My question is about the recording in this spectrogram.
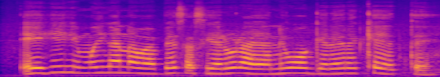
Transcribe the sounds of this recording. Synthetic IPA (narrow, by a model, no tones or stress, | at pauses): eɦihimoiɣanawabɛsasjaɾoɾajanewɔɡɛɾɛɾɛkʰɛtɛ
